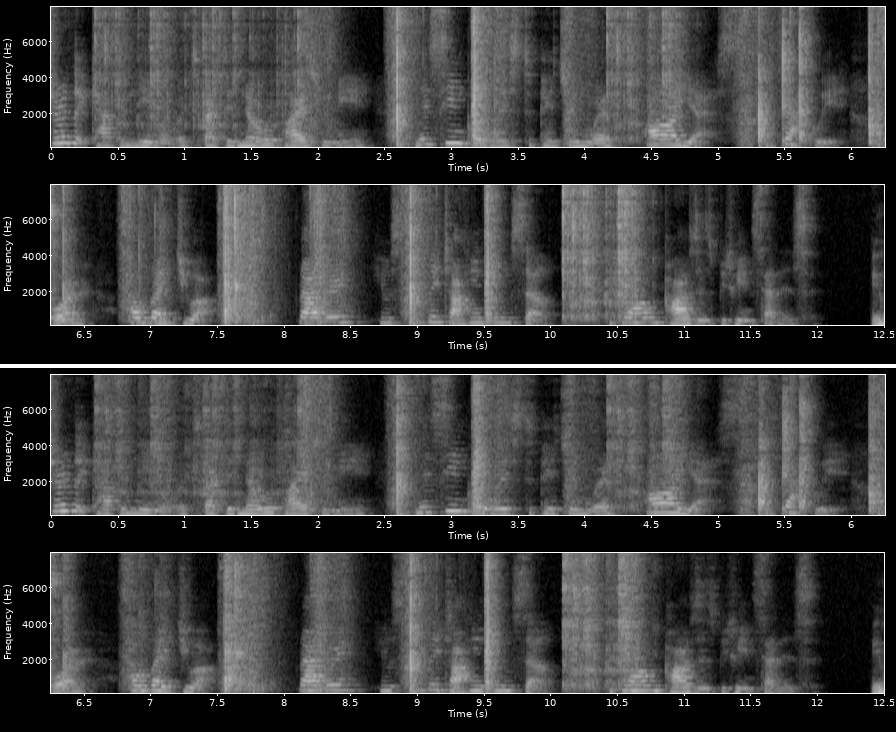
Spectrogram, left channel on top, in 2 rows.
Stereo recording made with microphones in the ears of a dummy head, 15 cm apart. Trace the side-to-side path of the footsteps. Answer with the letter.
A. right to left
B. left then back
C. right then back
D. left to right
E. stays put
B.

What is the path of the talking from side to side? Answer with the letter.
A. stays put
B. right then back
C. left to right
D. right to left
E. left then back
A.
